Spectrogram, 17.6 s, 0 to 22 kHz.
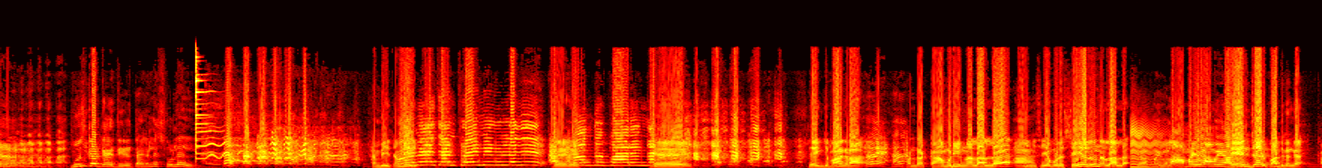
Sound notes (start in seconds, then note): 2.9 side kicks laugh; 8.7 irritating laugh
